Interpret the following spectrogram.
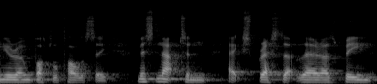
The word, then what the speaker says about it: Napton: Have I pronounced that right, by the way? Napton, yeah.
